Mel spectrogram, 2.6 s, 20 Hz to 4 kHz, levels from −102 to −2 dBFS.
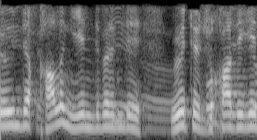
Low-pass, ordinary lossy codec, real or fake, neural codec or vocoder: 3.6 kHz; MP3, 24 kbps; real; none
